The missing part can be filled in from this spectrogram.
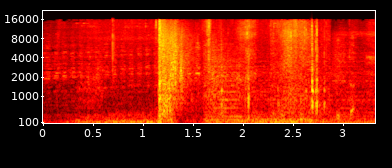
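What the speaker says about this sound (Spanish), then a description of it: "¡Se oyó un disparo!" A single sharp gunshot cracks out in a Spanish-language action film, loud and close, followed by a noisy, rumbling background with a few fainter thuds.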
